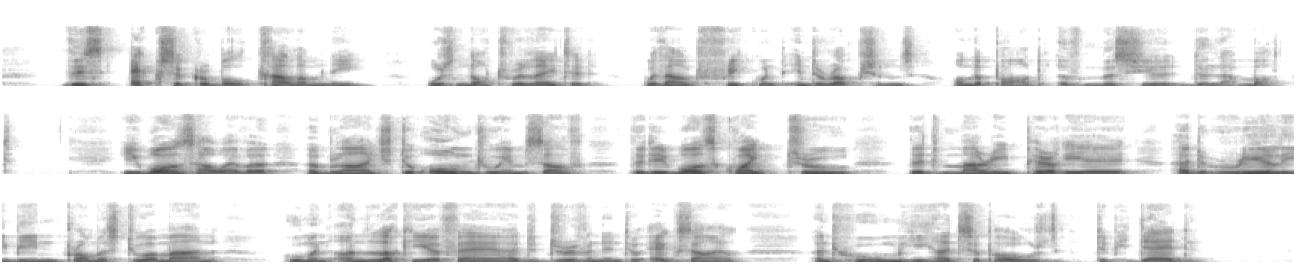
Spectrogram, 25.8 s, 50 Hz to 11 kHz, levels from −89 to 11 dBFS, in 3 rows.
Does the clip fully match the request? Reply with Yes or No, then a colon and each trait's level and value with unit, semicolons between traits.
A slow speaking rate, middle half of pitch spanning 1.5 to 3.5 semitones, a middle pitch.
No: slow, 130 wpm; average, 3.2 semitones; low, 105 Hz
